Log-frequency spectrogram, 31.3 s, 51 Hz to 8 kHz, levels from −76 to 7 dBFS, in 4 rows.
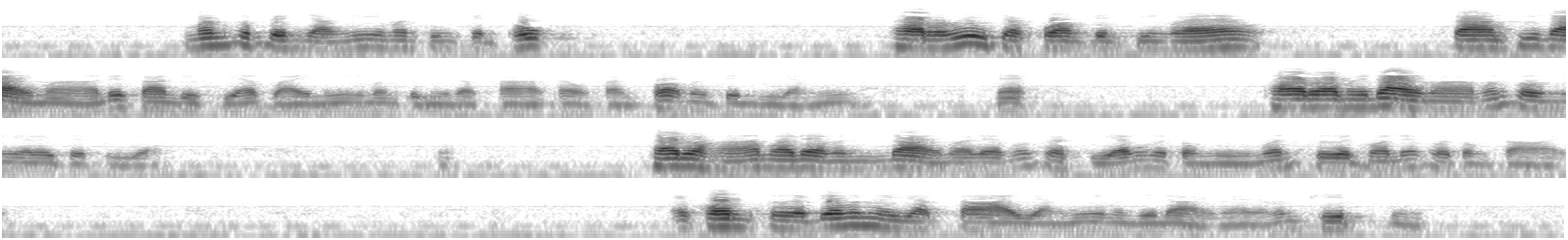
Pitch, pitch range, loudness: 110 Hz, 85-130 Hz, -21 LUFS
